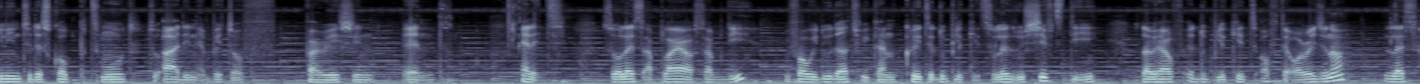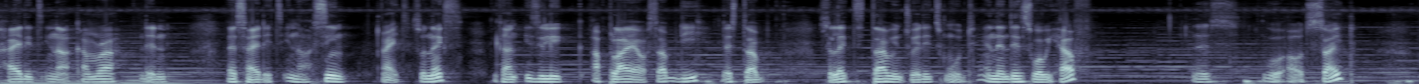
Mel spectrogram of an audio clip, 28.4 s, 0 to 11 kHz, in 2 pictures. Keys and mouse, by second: 7.9 shift+drag, 10.5 shift+d, 22.8 Tab.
